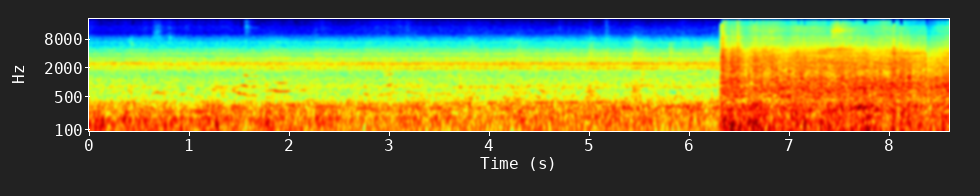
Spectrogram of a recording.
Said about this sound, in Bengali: এইগুলো সব কিন্তু কুমোয়েলা স্পেশাল ট্রেন দেখেছেন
